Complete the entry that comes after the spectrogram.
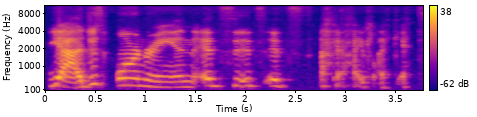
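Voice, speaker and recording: Woman, high bright voice, casual recap, chatty, giggly, animated storyteller. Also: measured pace. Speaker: review show host.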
